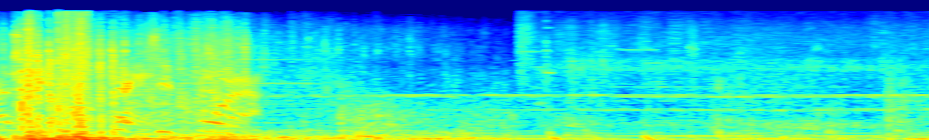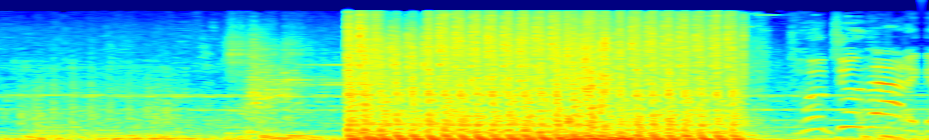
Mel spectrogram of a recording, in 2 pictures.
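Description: Automatic gunfire in a Call of Duty firefight: a loud rapid burst opens, then distant sporadic shots and mechanical noise, before a long, sustained stretch of heavy machine-gun fire, with game voices speaking between bursts.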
